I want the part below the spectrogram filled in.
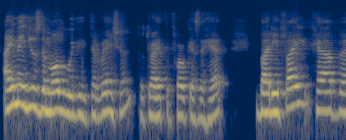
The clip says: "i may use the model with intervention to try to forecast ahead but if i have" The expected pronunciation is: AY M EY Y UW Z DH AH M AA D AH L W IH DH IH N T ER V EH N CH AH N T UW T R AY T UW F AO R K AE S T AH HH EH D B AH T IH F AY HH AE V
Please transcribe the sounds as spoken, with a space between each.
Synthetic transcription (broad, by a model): AY M EY Y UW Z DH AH M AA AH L W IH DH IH N T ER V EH N SH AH N T UW T R AY T UW F AO K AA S AH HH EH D B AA T IH F AY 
